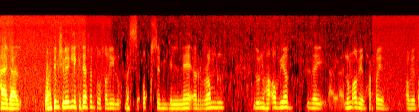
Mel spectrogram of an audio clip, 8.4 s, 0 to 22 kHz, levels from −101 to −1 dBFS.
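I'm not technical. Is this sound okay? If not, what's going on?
No, there are three separate problems, and they follow one another.

From 0.92 to 1.69 s there is microphone overload. The loudest moments of the speech have a harsh, crackly, gritty edge. This is most likely because the microphone's input volume was set too high. The strongest peaks ran past the most the converter could handle, so their tops were sliced flat. Only a small share of the sound was cut this way, but it is enough to hear as distortion on those peaks.

At 1.71 s the microphone volume is stepped down. Right after that distorted stretch, the whole sound, speech and background together, drops noticeably quieter in one sudden step rather than fading. The likely cause is the calling software noticing the overload and lowering the microphone's input level in a single move. It fixes the harshness, but it leaves an abrupt jump in loudness.

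From 2.22 to 7.45 s there is overdone noise removal. A noise-cleaning process is working far too hard. The background noise of the room, which earlier sat well below the speech, drops and leaves small twinkling, chirpy specks. The speech itself loses some of its quieter parts, because they resemble the background closely enough that the cleaner removes them too.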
